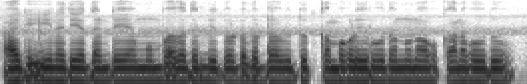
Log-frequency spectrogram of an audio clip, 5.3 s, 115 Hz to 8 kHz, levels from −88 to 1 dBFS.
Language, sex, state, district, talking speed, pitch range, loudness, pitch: Kannada, male, Karnataka, Koppal, 135 wpm, 125-130 Hz, -17 LUFS, 125 Hz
